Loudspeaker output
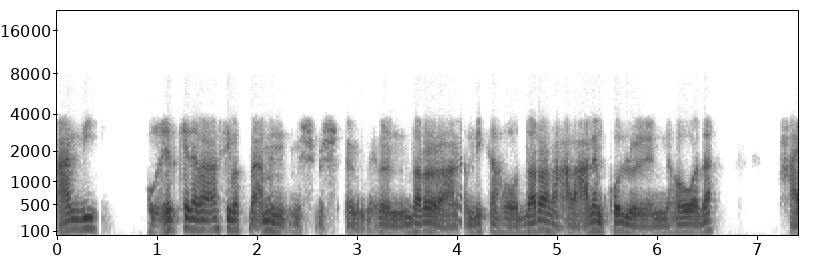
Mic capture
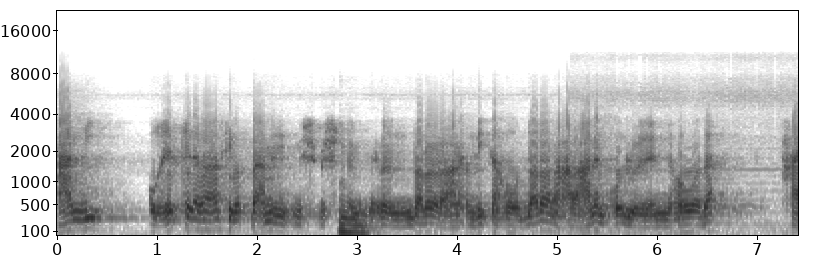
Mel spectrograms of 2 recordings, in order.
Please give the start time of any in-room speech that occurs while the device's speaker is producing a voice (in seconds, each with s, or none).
2.8 s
